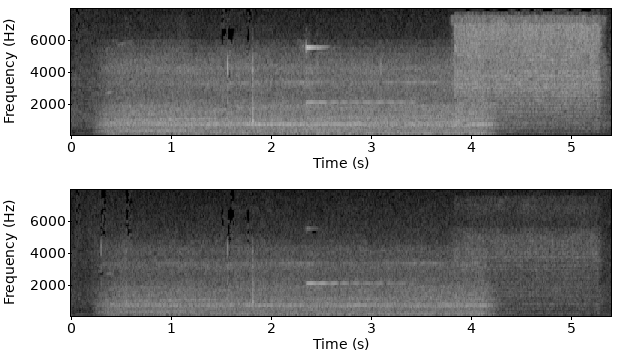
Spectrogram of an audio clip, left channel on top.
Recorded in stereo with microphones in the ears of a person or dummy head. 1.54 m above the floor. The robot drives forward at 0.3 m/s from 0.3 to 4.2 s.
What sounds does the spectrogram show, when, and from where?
2.3 s a chime: 75° left (ahead or behind); by 3.5 s 70° left (ahead or behind)
3.8 s frying: 80° left; by 5.3 s 85° left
